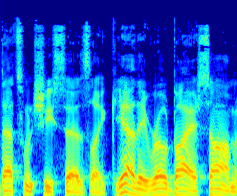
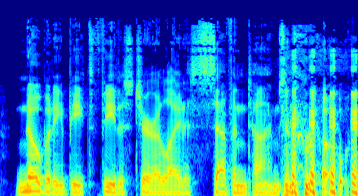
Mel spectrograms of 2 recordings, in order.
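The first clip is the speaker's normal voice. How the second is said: put-on deadpan, dry delivery; 3 semitones lower than usual. Retelling how a man answered repeated defeats, the speaker quotes him: imitating a dry remark. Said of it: "he very dryly said one time".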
